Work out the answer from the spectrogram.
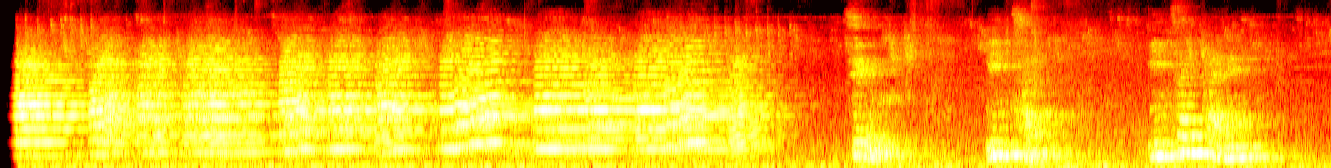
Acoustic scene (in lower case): subway station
